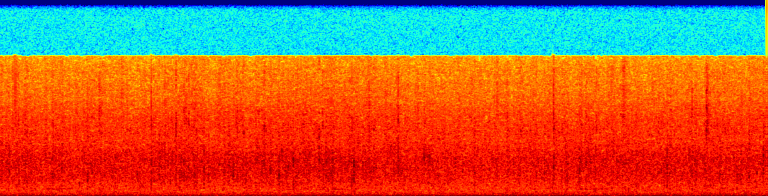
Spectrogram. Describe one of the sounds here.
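Footsteps crunch on wet ground.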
